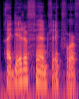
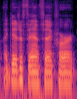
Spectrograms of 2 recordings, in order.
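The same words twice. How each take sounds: The two takes are said the same way.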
